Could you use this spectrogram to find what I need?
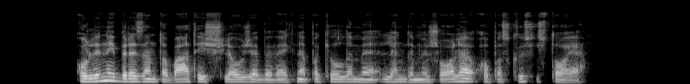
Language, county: Lithuanian, Alytus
